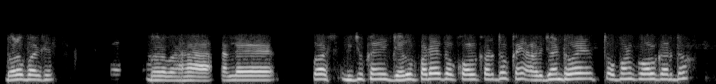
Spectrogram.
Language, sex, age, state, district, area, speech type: Gujarati, male, 18-30, Gujarat, Anand, rural, conversation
